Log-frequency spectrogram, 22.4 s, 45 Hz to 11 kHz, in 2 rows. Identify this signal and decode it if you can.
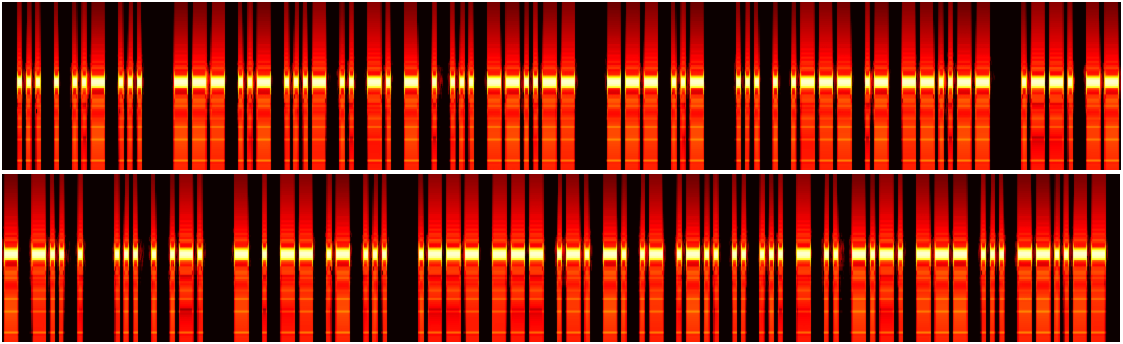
Morse code, heard as a keyed tone, about 26 wpm, 800 Hz. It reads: SEUS OUVINTES, OU SEJA, PODE SER TEMAS JORNALISTICOS,
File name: portugais texte en clair 2 vitesse 26 mots minutes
